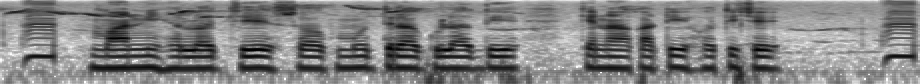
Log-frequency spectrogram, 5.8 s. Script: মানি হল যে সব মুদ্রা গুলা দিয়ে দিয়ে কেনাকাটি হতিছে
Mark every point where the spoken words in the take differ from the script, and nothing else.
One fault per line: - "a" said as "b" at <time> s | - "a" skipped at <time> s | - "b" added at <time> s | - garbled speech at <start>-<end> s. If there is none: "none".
- "দিয়ে" skipped at 3.2 s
